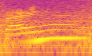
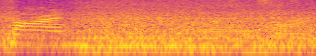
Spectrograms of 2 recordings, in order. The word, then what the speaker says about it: bánh: It's bang, like you have to go up. Still didn't do it right. But you gotta go up in your inflection, it's very important. It's not bahn.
